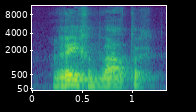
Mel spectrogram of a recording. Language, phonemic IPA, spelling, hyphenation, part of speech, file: Dutch, /ˈreː.ɣə(n)ˌʋaː.tər/, regenwater, re‧gen‧wa‧ter, noun, Nl-regenwater.ogg
- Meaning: rainwater (water falling as rain; such water being stored up)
